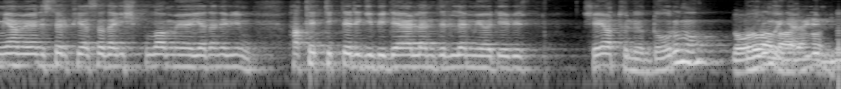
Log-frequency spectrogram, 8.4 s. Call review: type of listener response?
taking over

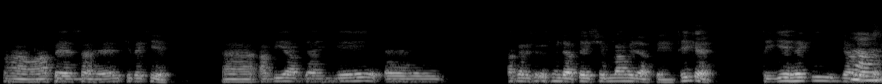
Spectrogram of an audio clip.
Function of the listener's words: listening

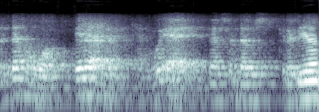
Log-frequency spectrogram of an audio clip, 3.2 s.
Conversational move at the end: listening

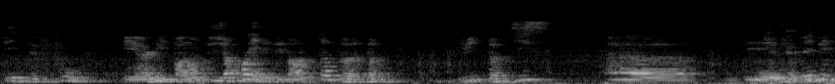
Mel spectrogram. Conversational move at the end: listening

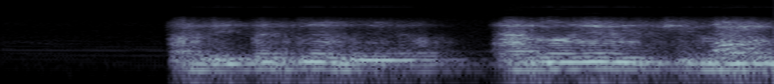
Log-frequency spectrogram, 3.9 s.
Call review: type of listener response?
taking over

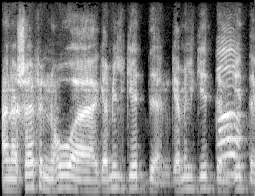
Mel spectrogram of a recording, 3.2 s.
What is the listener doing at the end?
taking over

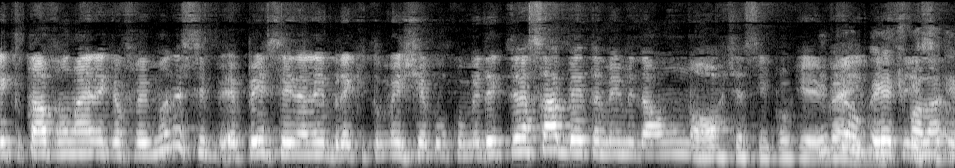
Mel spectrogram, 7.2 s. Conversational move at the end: taking over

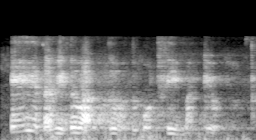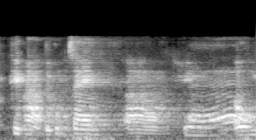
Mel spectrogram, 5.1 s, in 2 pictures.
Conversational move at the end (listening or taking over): taking over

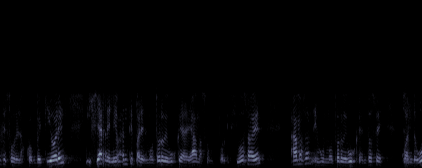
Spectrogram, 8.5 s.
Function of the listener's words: listening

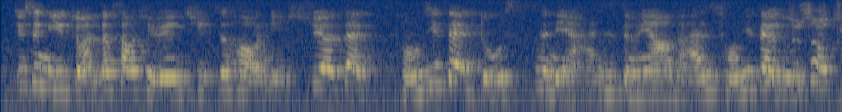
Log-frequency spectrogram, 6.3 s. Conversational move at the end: taking over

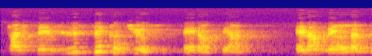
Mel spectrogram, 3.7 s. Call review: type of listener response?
listening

